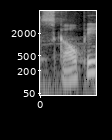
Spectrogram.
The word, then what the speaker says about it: Sculpey: The other brand that a lot of people use is called Sculpey. It's spelled S-C-U-L-P-E-Y.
